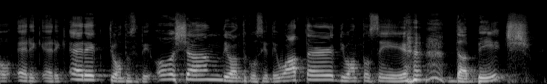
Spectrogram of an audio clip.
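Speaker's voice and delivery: heavy, thick, laid-on put-on Filipino accent. Speaker recalls his mom talking to him growing up, thick filipino accent. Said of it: "got a thick Filipino accent".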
